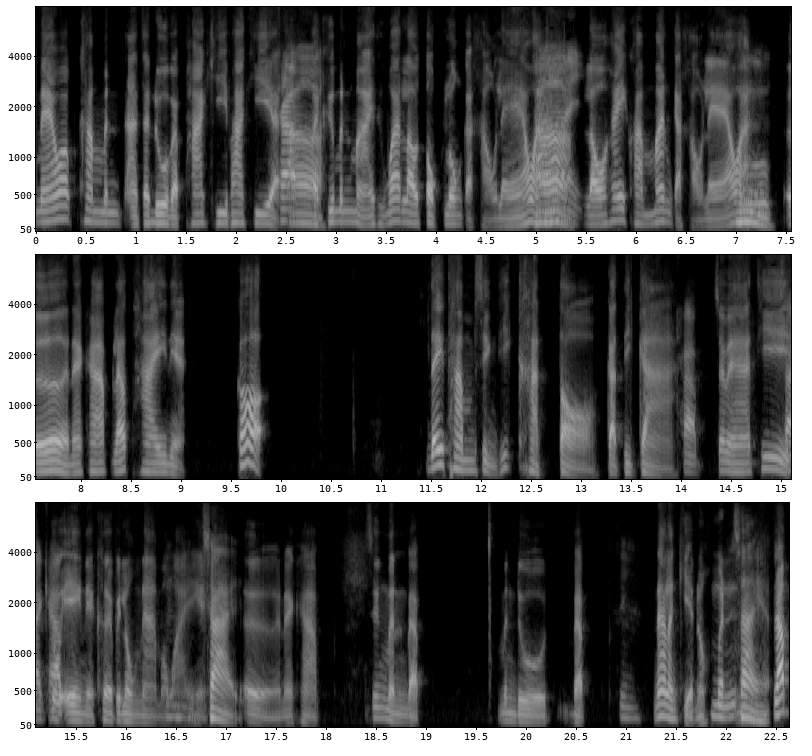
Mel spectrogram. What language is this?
Thai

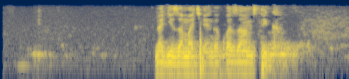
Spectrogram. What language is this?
Kinyarwanda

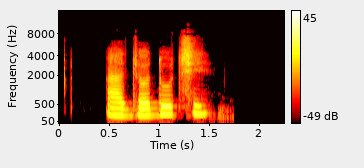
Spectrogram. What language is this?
Gen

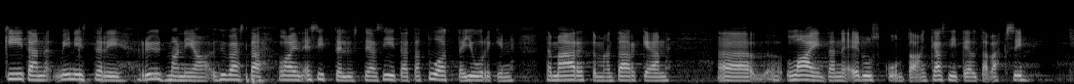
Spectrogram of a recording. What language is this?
Finnish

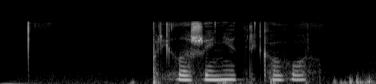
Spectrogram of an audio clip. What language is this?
Russian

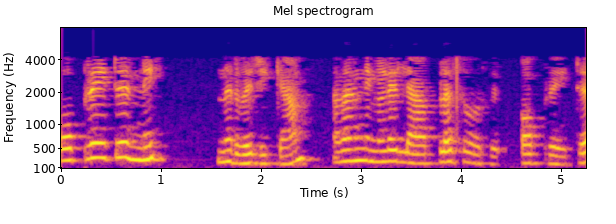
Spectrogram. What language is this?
Malayalam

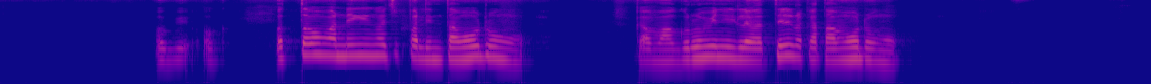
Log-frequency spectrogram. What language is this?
Loloda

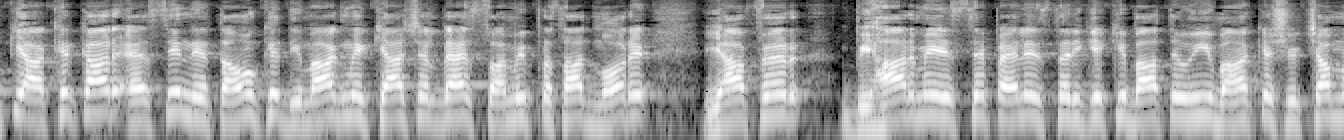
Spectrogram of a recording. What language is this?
Hindi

